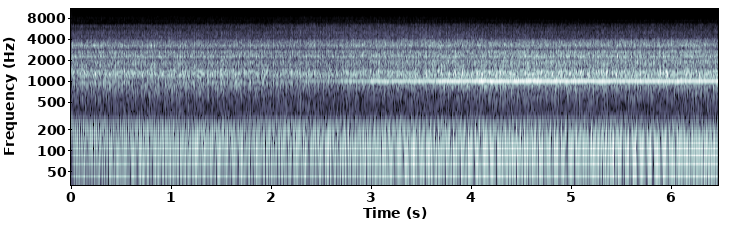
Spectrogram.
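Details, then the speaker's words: 1946-48 Sparton model 6-26 broadcast/shortwave radio during alignment, trimmer capacitor adjusted; thin steady 1 kHz test tone above soft hum fades in and out with small adjustments; normal alignment response. "all right now it's back in now I'm going to keep going clockwise and it should fade back out"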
